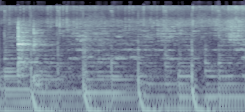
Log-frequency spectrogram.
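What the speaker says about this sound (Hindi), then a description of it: "लहसुन अदरक के साथ इसको अच्छे से भूनें" Beef fries in hot oil with garlic and ginger for haleem. A steady sizzle runs under rhythmic stirring strokes, about five scrapes of a spoon against the pan, close and clear.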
